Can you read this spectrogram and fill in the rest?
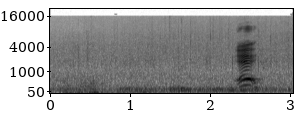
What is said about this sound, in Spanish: ¡Ay, qué vaina! ¡Va a llover!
